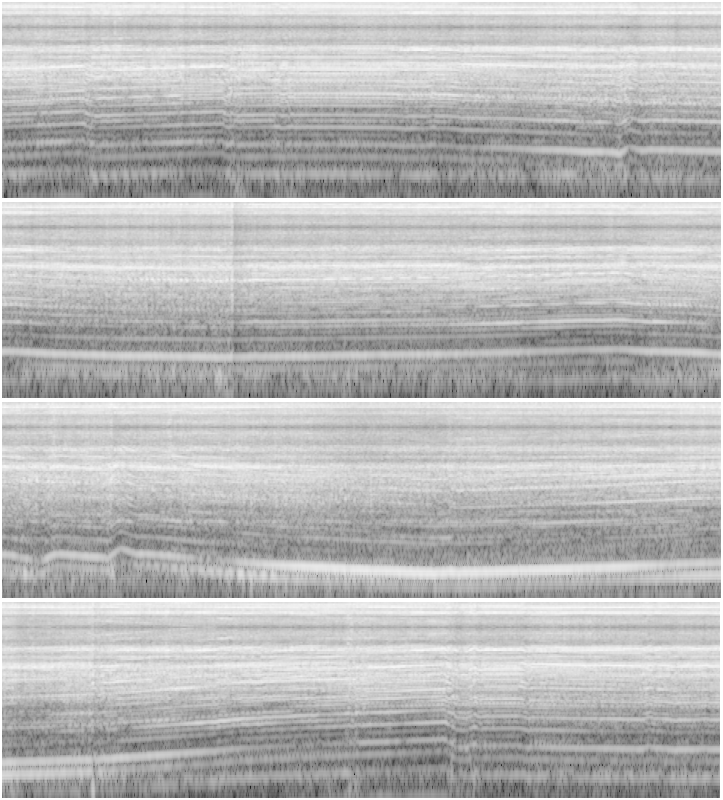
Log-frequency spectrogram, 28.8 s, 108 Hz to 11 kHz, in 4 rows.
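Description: Onboard sound of a Yamaha YZF-R6 (5EB) inline-four engine at racing speed, its revs rising and falling through the gears and corners, with wind rush over the bike. It grows louder and lower in pitch for a few seconds past the middle.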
